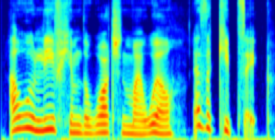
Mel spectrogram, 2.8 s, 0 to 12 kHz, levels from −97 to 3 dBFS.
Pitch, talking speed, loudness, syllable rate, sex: 225 Hz, 260 wpm, -17 LUFS, 6.5 syllables/s, female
